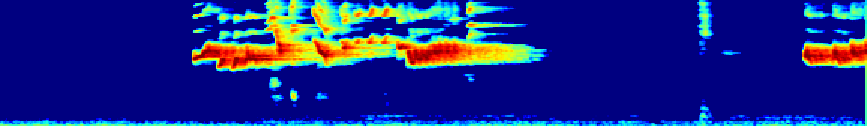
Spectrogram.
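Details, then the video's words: Orange-headed thrush, a caged bird's song used as a lure to provoke another captive bird into singing: rich warbled and whistled phrases with sharp high accents, then a pause and a brief new phrase, over a low steady hum. "PANCINGAN ANIS MERAH agar Emosi jadi NYAUT BUNYI GACOR NGEPLONG"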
